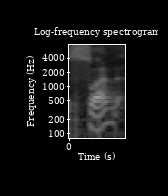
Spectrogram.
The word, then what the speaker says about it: Swan: Mulumba Makongo, vous êtes Swan. Mais en réalité, on devrait le prononcer avec un N. Ça se prononce Swan.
